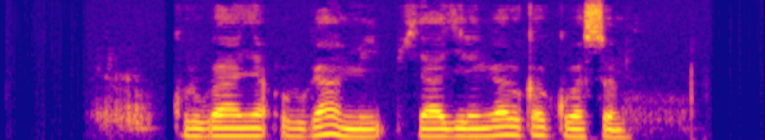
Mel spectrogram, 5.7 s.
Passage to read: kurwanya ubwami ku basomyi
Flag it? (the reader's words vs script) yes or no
yes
